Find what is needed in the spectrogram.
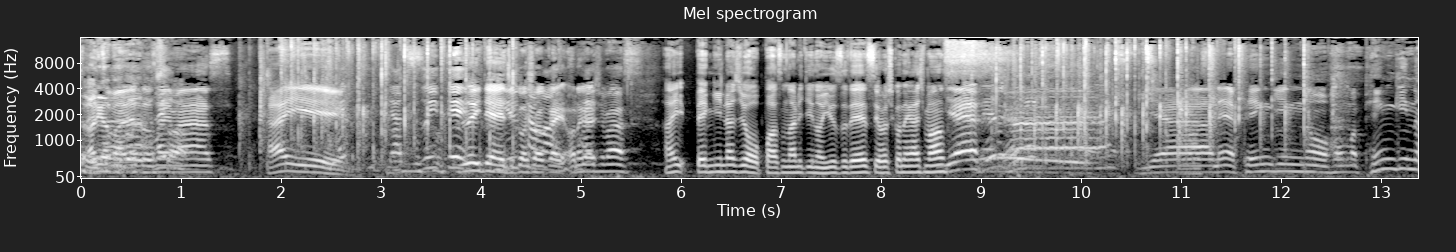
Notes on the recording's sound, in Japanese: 公開収録。From Radiotalk。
